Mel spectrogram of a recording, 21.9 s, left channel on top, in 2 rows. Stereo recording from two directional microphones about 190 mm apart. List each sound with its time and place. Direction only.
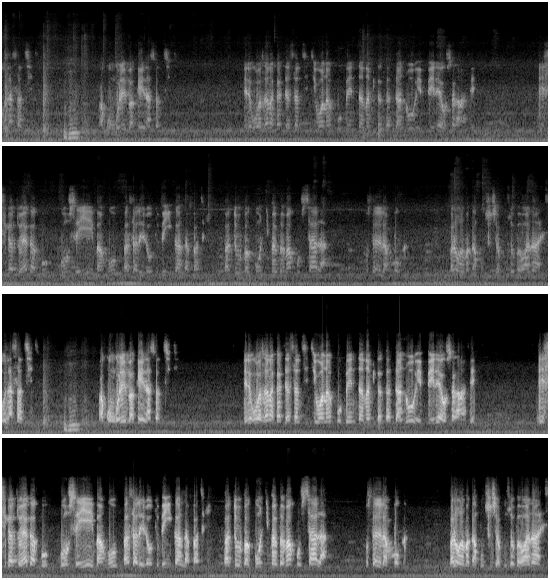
0.1 s speech: 90° right
2.0 s speech: 90° right
4.8 s speech: 90° right
10.7 s speech: 90° right
14.6 s speech: 75° right (ahead or behind); by 18.9 s 90° right
19.9 s speech: 90° right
